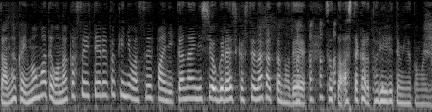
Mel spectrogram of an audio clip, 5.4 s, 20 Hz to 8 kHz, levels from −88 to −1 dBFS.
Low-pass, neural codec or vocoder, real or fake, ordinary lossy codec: none; none; real; none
